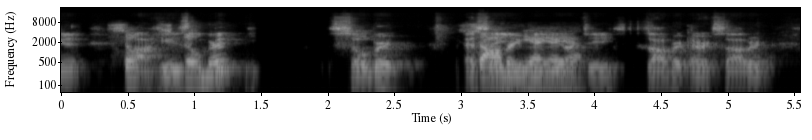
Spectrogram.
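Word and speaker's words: Saubert: Broncos backup tight end Eric Sobert, I think is how I'm pronouncing it. He's Sobert.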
